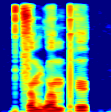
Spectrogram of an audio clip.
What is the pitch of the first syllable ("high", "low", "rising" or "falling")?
low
